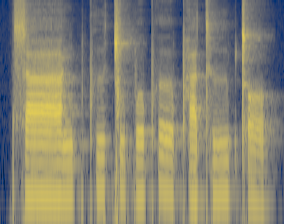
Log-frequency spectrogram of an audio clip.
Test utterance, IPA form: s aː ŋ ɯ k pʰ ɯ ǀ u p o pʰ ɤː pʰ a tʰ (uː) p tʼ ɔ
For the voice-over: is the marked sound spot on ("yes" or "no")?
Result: no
